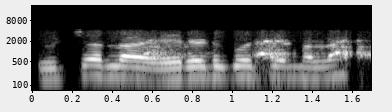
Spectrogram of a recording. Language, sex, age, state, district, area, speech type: Telugu, male, 30-45, Telangana, Mancherial, rural, conversation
